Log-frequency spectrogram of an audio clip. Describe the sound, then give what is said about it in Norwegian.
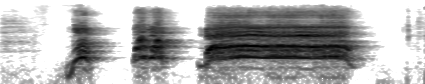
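A human voice imitates a rooster crowing: two short rising yelps followed by a long, loud, sustained harmonic call lasting about a second, then silence. “Altså, en, altså, hvis jeg skal prøve å være hane her, så sier nå den mer sånn”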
